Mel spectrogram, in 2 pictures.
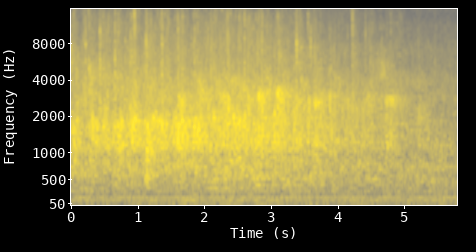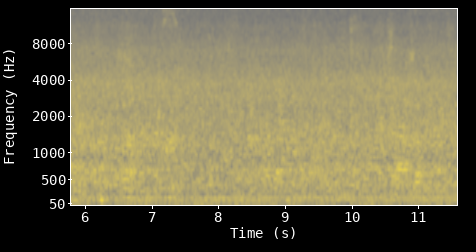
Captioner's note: applause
